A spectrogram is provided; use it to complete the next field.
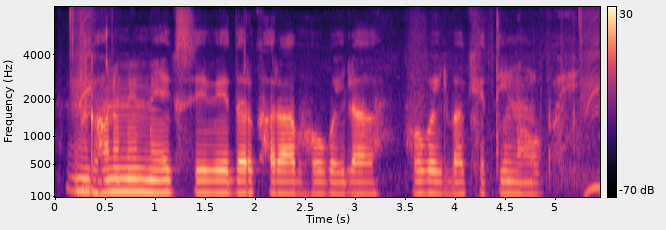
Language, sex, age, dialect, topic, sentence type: Bhojpuri, male, 18-24, Southern / Standard, agriculture, question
